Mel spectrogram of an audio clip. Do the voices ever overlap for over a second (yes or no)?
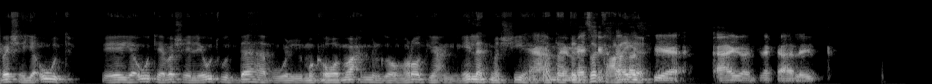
yes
